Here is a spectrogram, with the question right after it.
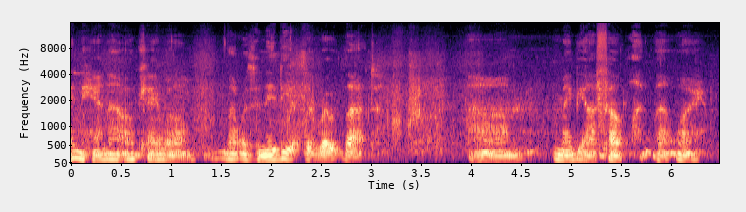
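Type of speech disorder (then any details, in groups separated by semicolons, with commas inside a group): Bulbar dysarthria; progressive bulbar palsy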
